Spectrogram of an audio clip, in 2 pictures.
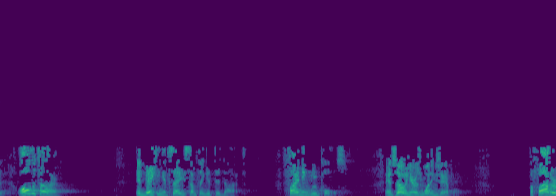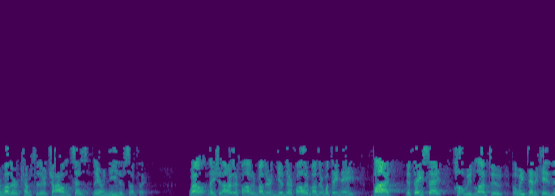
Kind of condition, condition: setting, large echoing room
